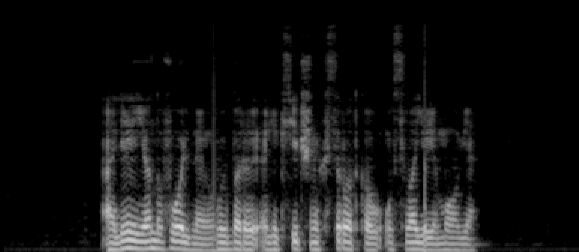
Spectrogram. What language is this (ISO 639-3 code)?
bel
